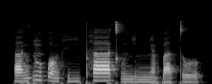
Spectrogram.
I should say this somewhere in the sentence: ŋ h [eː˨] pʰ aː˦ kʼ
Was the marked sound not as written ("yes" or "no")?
yes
